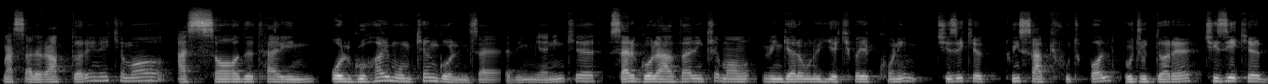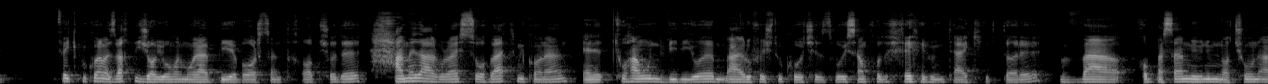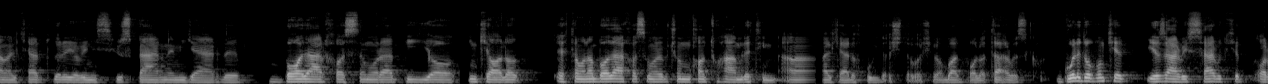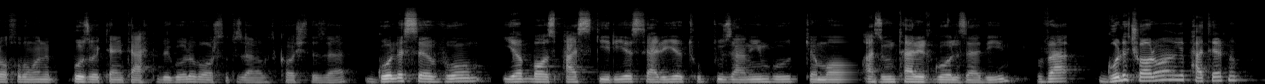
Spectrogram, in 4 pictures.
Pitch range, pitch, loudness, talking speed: 110-130 Hz, 120 Hz, -29 LUFS, 170 wpm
